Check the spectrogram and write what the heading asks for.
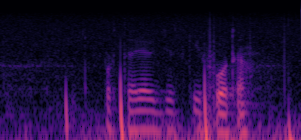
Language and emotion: Russian, neutral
